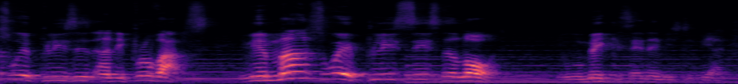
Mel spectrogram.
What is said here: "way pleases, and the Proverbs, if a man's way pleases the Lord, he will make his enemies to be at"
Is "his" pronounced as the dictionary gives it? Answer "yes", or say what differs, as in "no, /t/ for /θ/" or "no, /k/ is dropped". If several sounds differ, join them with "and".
no, /s/ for /z/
